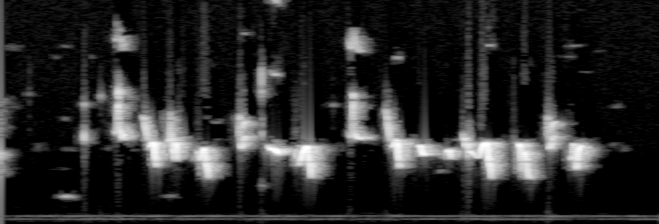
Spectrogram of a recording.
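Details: House finch singing a long, fast warble of slurred, twisting high notes that rise and fall, ending in down-slurred chirps, with a faint low hum underneath.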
